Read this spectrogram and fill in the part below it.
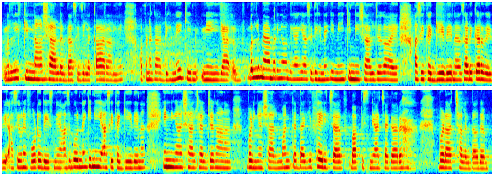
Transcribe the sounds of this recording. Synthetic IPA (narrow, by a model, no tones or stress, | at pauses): mət̪ləbkɪnːãːʃɛːlːəɡd̪aːəsĩːd͡ʒelaːkaːɾaːndeː | əpnaːkaːɾd̪ɪkʰnẽːkɪnejaːɾmət̪ləbmɛ̃ːməɾijãːõːnd̪ijãːkɪəsĩːd̪ɪkʰnẽːk̬ɪnə̃iːkɪnːiːʃɛːld͡ʒəɡaːeːəsĩːt̪ʰəɡeːd̪eːnãːsaːɽeːkəɾd̪eːʋiːʔə̰sĩːʊnẽːpʰoːʈoːd̪eːsneːəsĩːboːlnẽːk̬ɪnə̃ːəsĩːt̪ʰəɡeːd̪eːnãːɪnːɪjãːʃɛːlʃɛːld͡ʒəɡaːnãː | bəɽijãːʃɛːlmənkəɾd̪aːkɪt̪ʰəːɾɪt͡ʃaːʋaːpəsnĩːaʃʰaːkəɾ | bəɽaːətːʃʰaːləɡd̪aːʊd̪əɾ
